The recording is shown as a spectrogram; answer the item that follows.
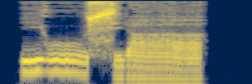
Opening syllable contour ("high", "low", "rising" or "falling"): falling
